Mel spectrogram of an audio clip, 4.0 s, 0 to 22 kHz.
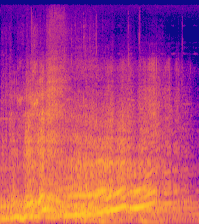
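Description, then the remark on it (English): The loud engine of a 1970 Mercury Cyclone revs continuously, its pitch climbing and dipping in waves before easing off and fading slightly at the end, with no voices. “He's being inducted into the Whiskey Car Hall of Fame later this month and given the honor of not only being the fastest whiskey car driver of the NASCAR era, but also having the fastest whiskey car in history, the 1970 Mercury Cyclone.”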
